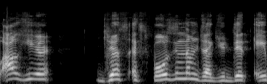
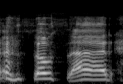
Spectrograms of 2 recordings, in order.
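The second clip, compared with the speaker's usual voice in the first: slow, put-on whiny self-pity; mock self-pity; much slower than usual. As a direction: drag it out like a sulking kid. Mocking himself to Henry.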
